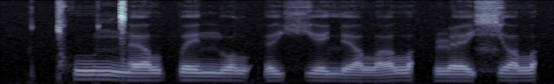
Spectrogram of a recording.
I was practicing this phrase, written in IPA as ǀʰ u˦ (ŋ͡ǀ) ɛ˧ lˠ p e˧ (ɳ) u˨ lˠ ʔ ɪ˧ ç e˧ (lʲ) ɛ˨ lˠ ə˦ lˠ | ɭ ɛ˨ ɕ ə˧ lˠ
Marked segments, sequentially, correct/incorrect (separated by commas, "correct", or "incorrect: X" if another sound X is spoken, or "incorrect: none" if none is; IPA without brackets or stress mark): correct, incorrect: n, correct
